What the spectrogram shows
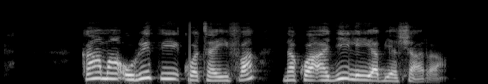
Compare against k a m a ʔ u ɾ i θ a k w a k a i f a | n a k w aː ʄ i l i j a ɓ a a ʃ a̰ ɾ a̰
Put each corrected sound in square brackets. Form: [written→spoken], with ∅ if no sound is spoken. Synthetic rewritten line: k a m a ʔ u ɾ i θ [a→i] k w a [k→t] a i f a | n a k w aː ʄ i l i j a ɓ [a→i] a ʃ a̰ ɾ a̰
